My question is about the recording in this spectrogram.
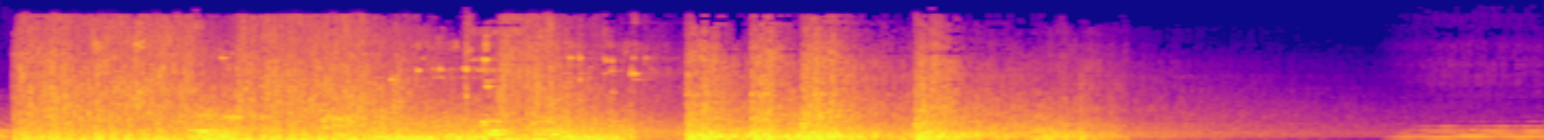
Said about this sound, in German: Und wenn nichts mehr hilft, gibt es wenigstens eine ordentliche Schießerei.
